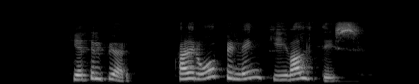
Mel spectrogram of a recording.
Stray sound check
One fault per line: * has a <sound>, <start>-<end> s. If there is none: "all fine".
all fine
